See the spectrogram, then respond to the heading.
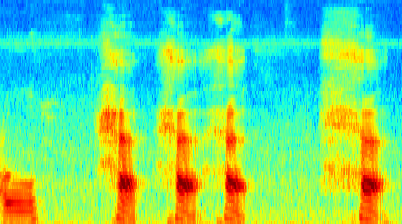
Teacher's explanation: গলার মধ্য থেকে বাতাস বের করে নিয়ে আসতে হবে হায়ের সময়।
